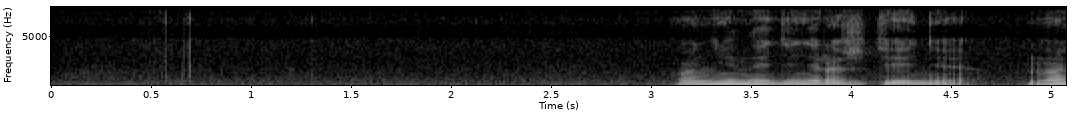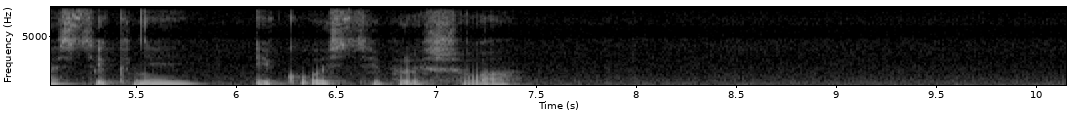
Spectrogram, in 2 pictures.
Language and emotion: Russian, sad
